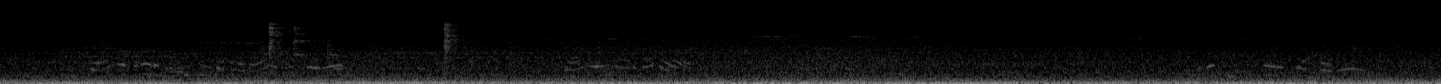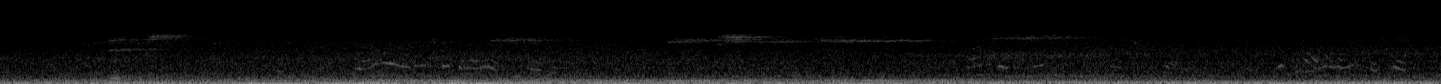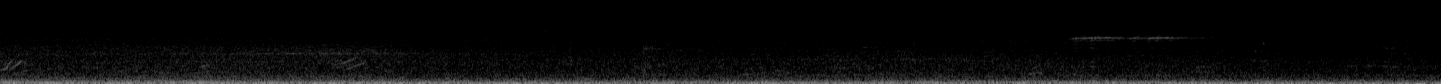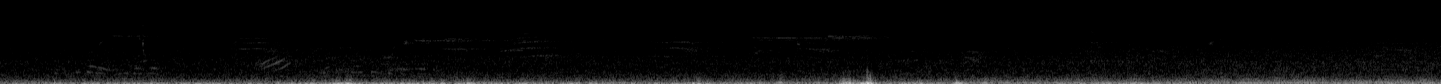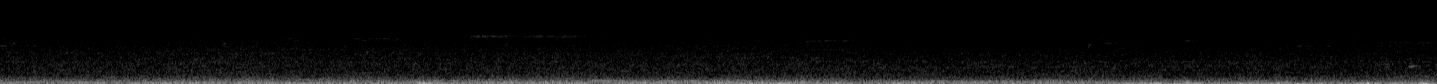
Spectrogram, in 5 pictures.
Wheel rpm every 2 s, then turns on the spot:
0, 0, 0, 0, 0, 0, 0, 0, 0, 0, 0, 0, 0, 0, 0, 0, 0, 0, 0, 0, 0, 0, 0, 0, 0, 0, 0, 0, 0, 0, 0, 0, 0, 0, 0, 0.
none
